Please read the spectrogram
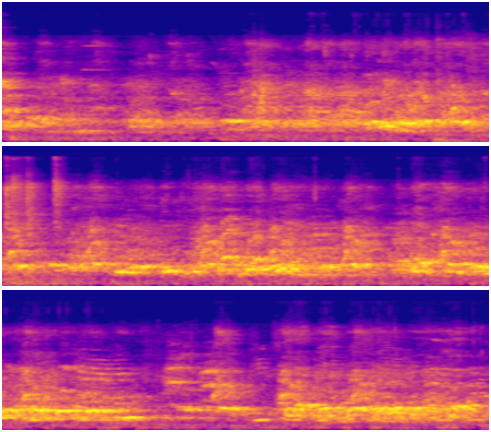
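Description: Dogs in a shelter kennel barking and yipping over one another in a continuous din, with whimpers mixed in. One sharp click sounds about four seconds in.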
